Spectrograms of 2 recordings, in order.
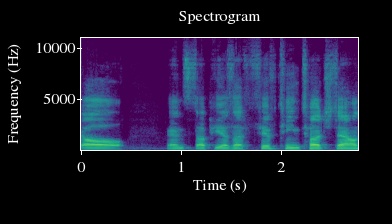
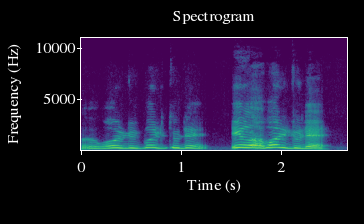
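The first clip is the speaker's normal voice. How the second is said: fed-up, very high, annoyed and exasperated tone; 11 semitones higher than usual. Imitating Peyton on the Manicast reacting to Bryce Young: annoyed Peyton Manning impression. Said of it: "annoyed watching them".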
